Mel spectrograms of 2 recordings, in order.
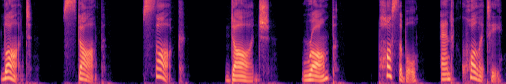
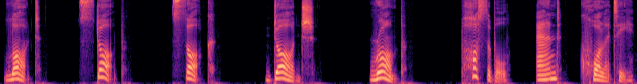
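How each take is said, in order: First: American "ah" of "father" in "lot", "stop", "sock"; "lot, stop, sock" the American way, vowel as in "palm"; American open AH. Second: British rounded O in "lot", "stop", "sock"; "lot, stop, sock" the British way, not with an American "ah"; British short O. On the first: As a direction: say "lot", "dodge", "possible" with an unrounded open "ah". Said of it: "In American English, we also use it in words like". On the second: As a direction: round the lips for a short British vowel in "lot", "dodge", "possible". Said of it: "Brits also use this vowel in words like".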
